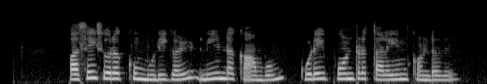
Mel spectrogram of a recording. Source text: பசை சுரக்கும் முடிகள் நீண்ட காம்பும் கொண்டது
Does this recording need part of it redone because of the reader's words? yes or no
yes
